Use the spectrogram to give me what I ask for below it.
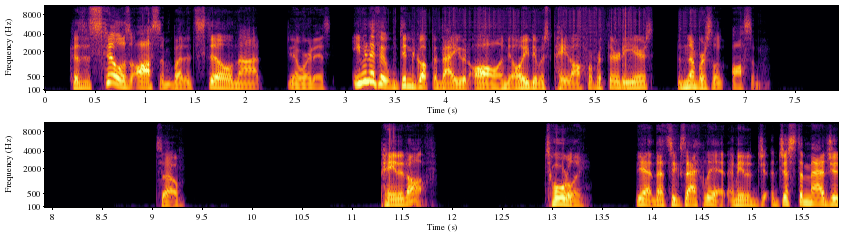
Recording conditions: live audience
